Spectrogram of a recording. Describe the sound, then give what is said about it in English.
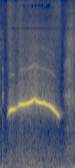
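A person whistles an imitation of an owl's hoot: one smooth, steady mid-pitched note lasting about a second, rising slightly and then falling away at the end, with no talking. “They go like kind of make that noise, don't they?”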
